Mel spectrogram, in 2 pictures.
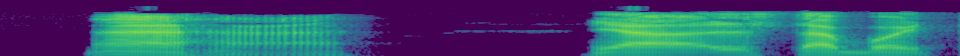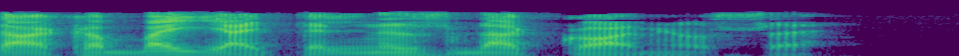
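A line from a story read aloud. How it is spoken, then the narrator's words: Snorting old man. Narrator (Russian): хмыкнул дед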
